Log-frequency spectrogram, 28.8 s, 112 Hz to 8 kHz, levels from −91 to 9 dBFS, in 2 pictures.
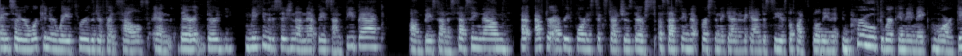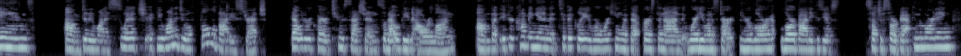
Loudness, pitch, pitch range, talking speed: -25 LUFS, 195 Hz, 185-215 Hz, 230 wpm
